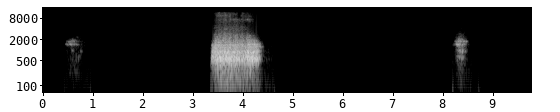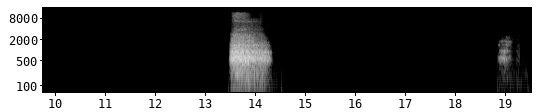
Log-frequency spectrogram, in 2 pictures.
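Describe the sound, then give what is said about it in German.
Slow, deep breaths in and out, taken as deep belly breaths during a seated relaxation exercise: two long, airy rushes about ten seconds apart, with a few short, faint breaths between them and silence otherwise. “Und dann nimm mal drei richtig schöne tiefe Atemzüge.”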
